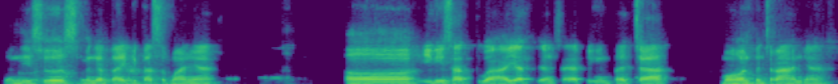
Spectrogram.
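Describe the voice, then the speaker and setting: A man's voice: fairly low pitch, flat delivery, a little slow, a little hiss or hum, rough recording. Polite man asking a Bible question. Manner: polite, deferential, reads verses aloud.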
